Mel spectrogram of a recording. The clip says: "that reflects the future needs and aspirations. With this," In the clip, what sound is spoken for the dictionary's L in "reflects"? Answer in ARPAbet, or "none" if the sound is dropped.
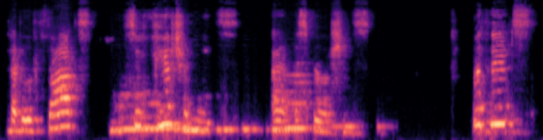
none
